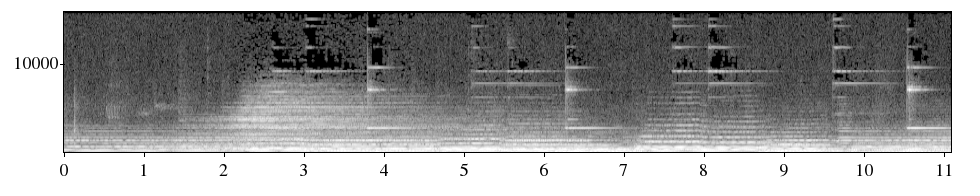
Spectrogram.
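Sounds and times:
symphonic band playing chords: 0.0s - 11.0s.

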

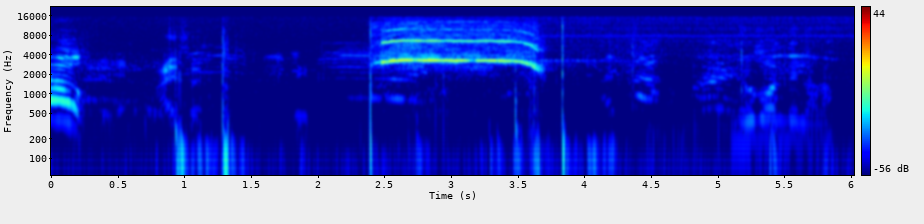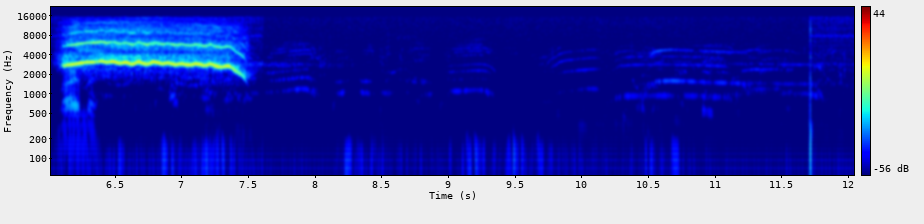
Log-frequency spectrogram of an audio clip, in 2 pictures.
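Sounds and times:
shrill whistle: 2.4s - 3.8s, 6.1s - 7.6s.

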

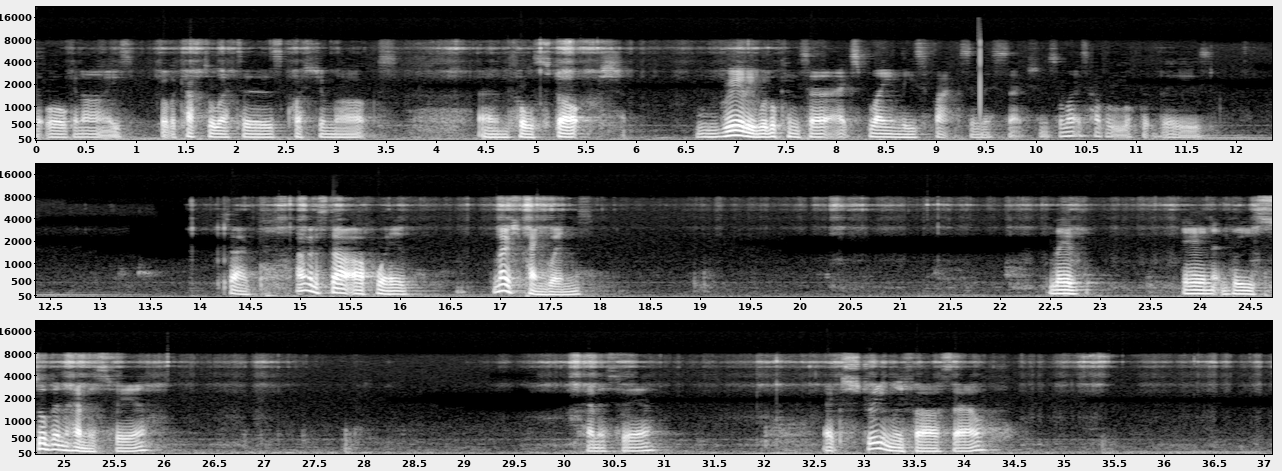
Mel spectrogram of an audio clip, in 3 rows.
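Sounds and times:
pen scratching on paper: 3.7s - 7.4s, 14.0s - 17.7s, 19.2s - 27.4s, 29.3s - 37.0s.

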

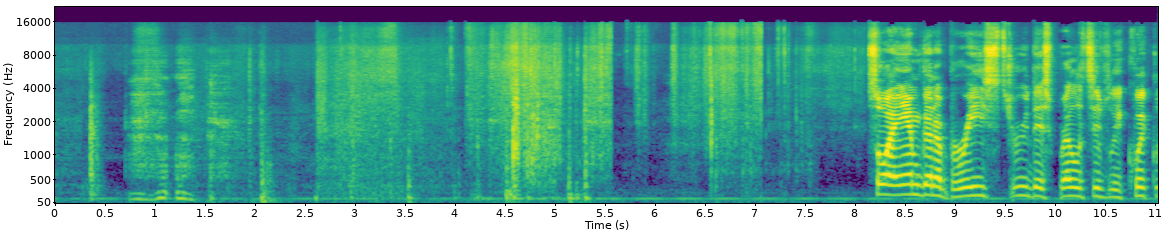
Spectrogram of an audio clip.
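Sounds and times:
rustling and handling noise: 1.7s - 8.2s.

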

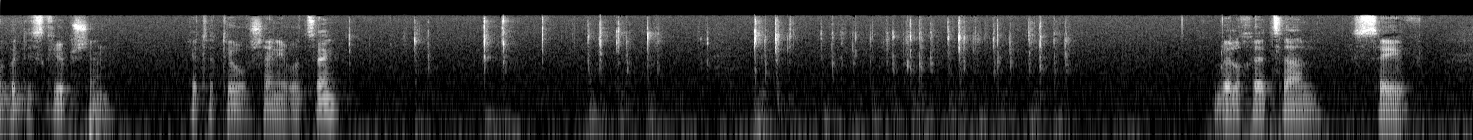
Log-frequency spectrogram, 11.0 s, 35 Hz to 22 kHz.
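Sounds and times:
keyboard typing: 2.6s - 8.1s.

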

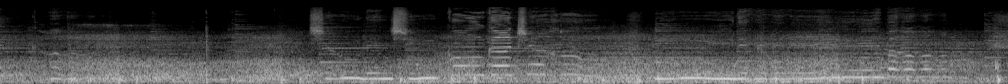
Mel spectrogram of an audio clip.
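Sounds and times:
train wheels on rail: 0.0s - 10.0s.

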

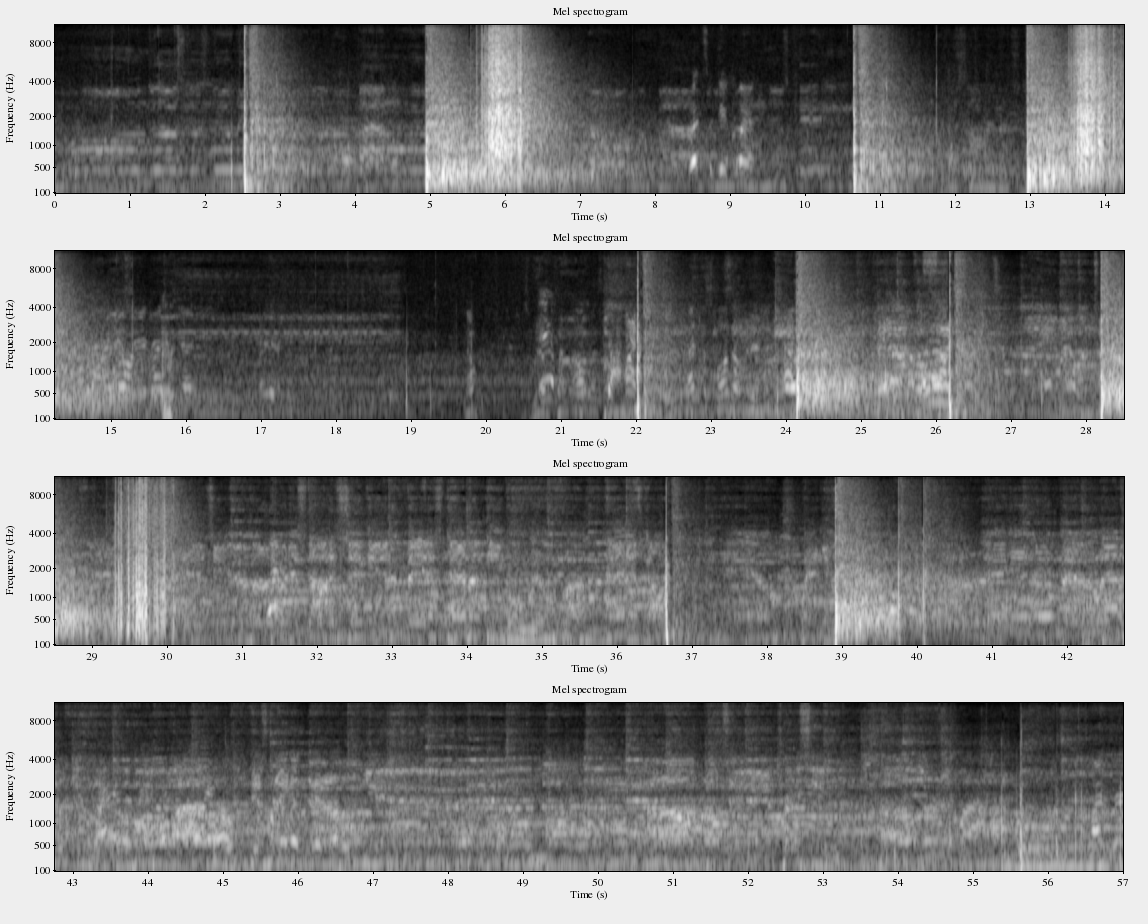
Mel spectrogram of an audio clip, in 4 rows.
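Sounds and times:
firework crackling: 2.1s - 8.4s, 10.6s - 16.6s, 21.7s - 32.4s, 33.2s - 37.6s, 38.2s - 44.6s
firework bangs: 2.4s - 3.6s, 5.0s - 7.8s, 10.6s - 12.2s, 13.0s - 15.3s, 22.0s - 22.7s, 24.1s - 26.9s, 28.1s - 30.6s, 36.6s - 37.2s, 38.9s - 41.1s
firework hissing burst: 5.0s - 7.6s, 13.0s - 15.0s, 28.2s - 30.5s.

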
